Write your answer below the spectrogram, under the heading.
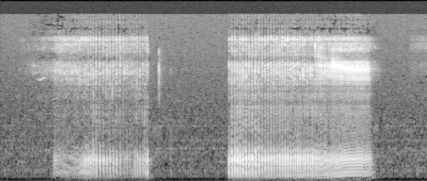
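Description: Two long, rattling snores, each about a second or more, with a fluttering vibration through the breath and quiet between them. Snoring in a sleeping dog.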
